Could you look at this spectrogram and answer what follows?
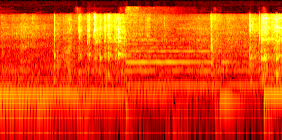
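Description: A few light clinks and chinks of a bottle knocking against kitchen dishes during meatloaf prep, brief scattered taps in a quiet room with a tonal background hum.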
